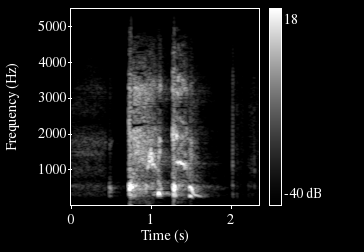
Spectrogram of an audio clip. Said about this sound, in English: And as we're moving into that, I'm going to cough. I'm sorry, it's allergy season for me.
